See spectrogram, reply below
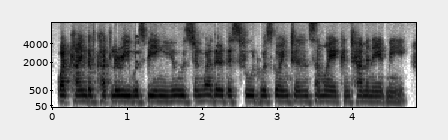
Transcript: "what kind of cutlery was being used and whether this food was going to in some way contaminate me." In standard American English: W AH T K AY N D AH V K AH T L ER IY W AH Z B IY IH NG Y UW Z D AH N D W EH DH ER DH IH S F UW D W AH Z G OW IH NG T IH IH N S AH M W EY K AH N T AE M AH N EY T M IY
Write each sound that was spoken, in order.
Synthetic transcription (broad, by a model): W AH T K AY N D AH V K AH T L ER IY W AH Z B IY IH NG Y UW Z D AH N W EH DH ER DH IH S F UW D W AH Z G OW IH NG T IH IH N S AH M W EY K AH N T AE M AH N EY T M IY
